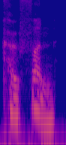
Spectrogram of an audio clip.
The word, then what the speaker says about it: Kofun: The Kofun period, pronounced Kofun, beginning around 300 of the common era, takes its name from the massive burial mounds constructed for deceased rulers.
